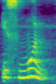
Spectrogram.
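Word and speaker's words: اسم: Nah, di sini alif di sini adalah alif wasol yang dibaca karena alif itu berada di awal kalimat dan tidak diucapkan ketika didahului oleh kata lain. Contohnya seperti masmun hadza rajul. Alif di situ di kata ismun itu tidak dibaca karena didahului oleh huruf ma.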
